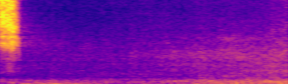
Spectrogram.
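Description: Steady background noise of a large hall: an even wash of room noise with no clear single event.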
